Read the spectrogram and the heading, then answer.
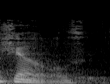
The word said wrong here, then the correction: Scholes: Scholes. – Describes. – Scholes, is it? Scholes, yeah.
